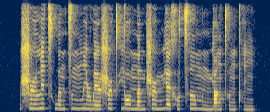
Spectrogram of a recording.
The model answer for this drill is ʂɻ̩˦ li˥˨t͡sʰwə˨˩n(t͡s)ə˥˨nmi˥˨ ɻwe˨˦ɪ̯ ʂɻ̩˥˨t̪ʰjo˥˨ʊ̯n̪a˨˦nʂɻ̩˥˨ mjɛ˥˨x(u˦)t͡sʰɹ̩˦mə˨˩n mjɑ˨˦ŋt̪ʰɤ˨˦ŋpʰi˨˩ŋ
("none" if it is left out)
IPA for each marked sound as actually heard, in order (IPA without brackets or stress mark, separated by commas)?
t͡s, u˨˩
